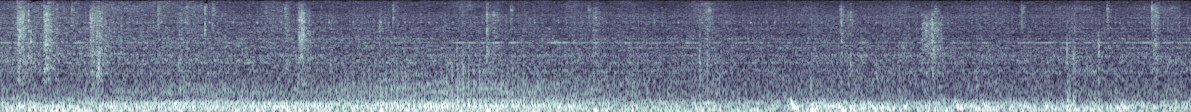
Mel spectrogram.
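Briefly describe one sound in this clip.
Footsteps crunch on dry gravel.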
